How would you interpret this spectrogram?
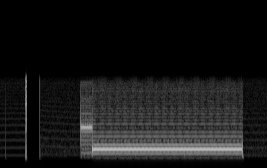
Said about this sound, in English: Air, standby for tones.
